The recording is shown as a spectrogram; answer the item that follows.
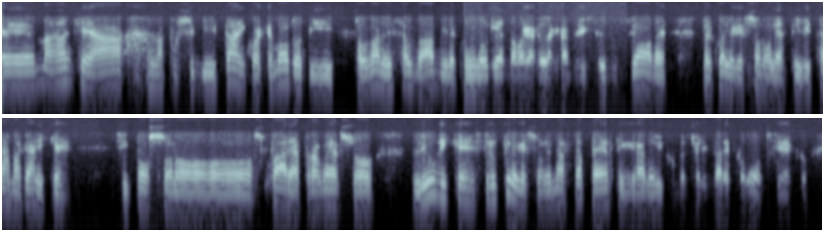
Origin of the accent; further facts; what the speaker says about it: Cagliari, Sardinia, Italy; Io sono da Cagliari.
